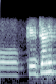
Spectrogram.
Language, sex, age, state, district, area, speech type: Odia, female, 18-30, Odisha, Nayagarh, rural, conversation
